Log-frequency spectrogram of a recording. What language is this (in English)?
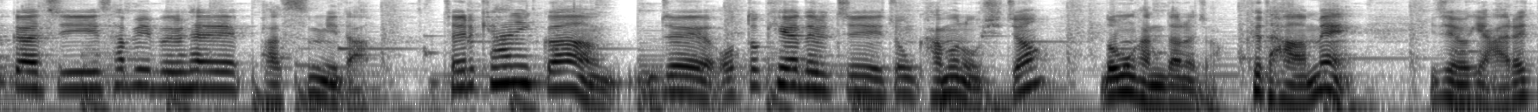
Korean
